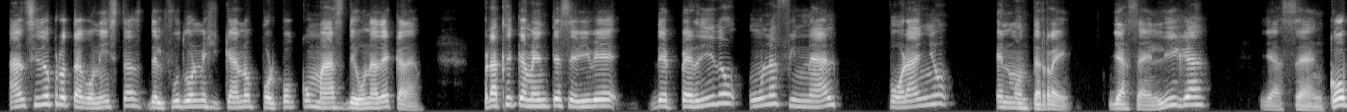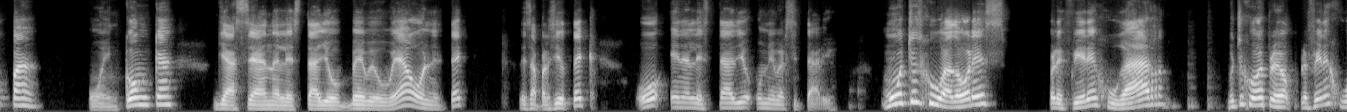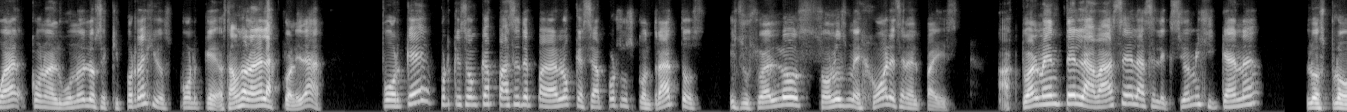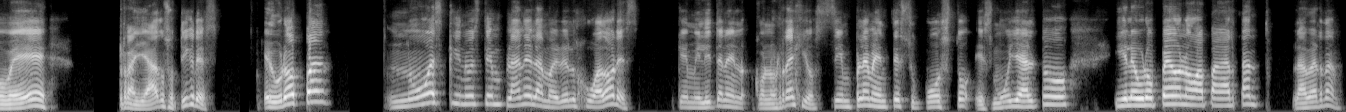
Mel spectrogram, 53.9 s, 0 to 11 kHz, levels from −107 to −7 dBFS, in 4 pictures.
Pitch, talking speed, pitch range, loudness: 175 Hz, 155 wpm, 140-220 Hz, -24 LUFS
